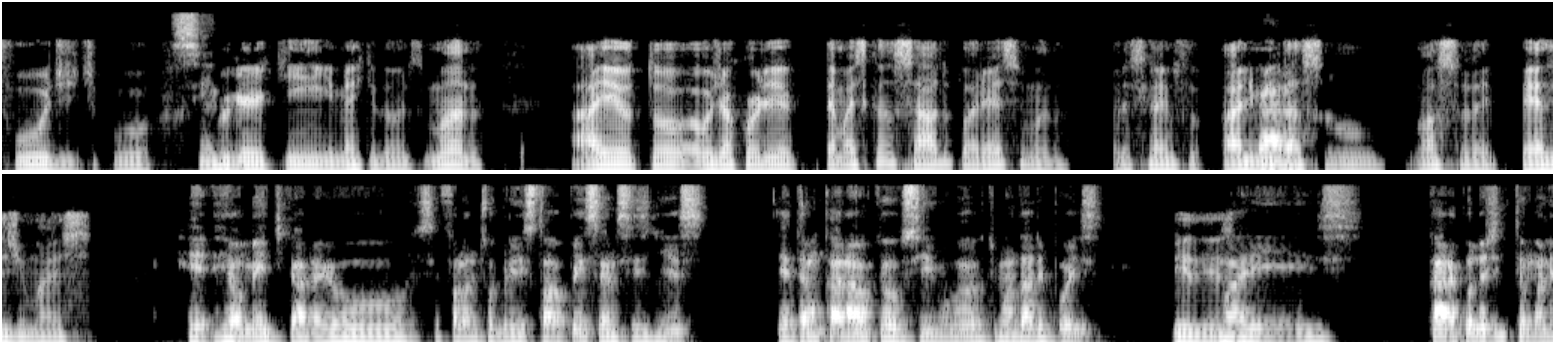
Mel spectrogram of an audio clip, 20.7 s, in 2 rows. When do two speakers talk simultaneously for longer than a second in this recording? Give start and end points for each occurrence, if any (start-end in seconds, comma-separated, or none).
none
